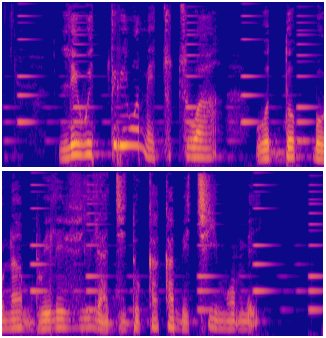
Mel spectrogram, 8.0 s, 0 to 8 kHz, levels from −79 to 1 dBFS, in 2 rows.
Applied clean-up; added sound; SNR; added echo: none; Ringtone; 11 dB; none.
